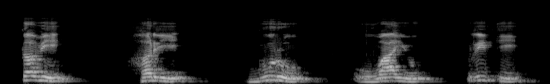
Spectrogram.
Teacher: तिसरा नियम, कवी, हरी, गुरु, वायू, प्रीती यासारखे तत्सम, तत्सम म्हणजे संस्कृत शब्द, यासारखे तत्सम ऱ्हस्व, इकारांत व उकारांत शब्द मराठीच्या स्वभावानुसार दीर्घांत उच्चारले जातात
